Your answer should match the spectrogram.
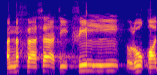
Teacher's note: الثاء من طرف اللسان مع أطراف الثنايا العليا، نفس مثل الذال.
